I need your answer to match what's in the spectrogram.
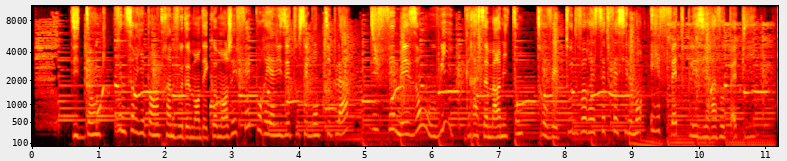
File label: medley spots radio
